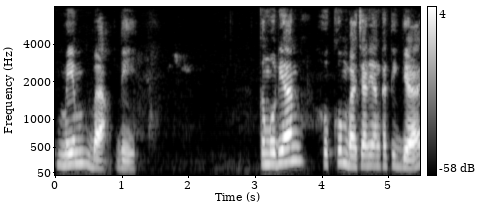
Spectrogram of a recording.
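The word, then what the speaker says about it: مِنْ بَعْدِ: Maka tidak dibaca dengan min ba'di, tetapi mim ba'di.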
